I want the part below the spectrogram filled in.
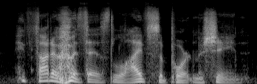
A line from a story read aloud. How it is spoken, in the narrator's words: Beau laughed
